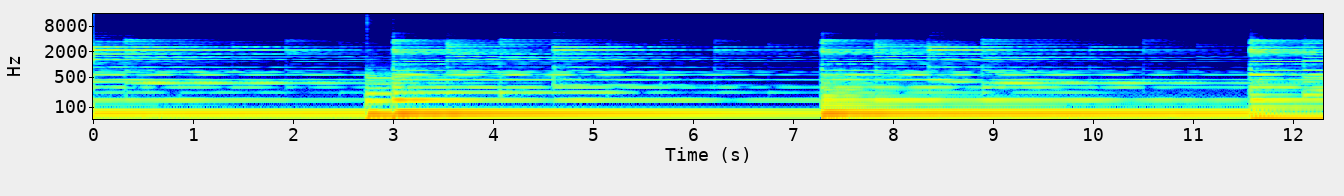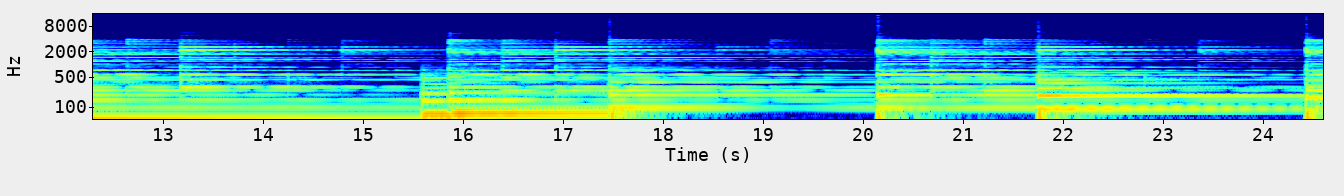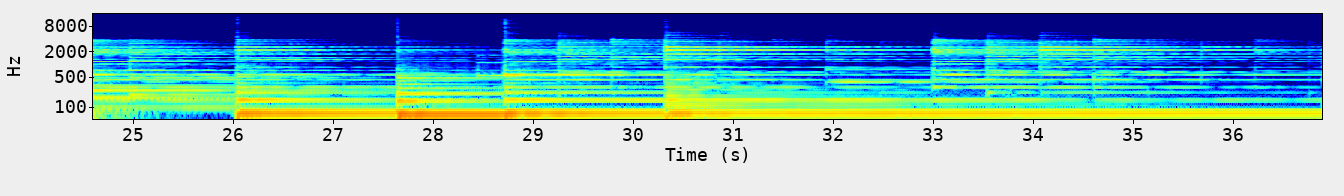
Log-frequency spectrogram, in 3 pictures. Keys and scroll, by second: 11.4 space, 12.8 space, 19.7 space, 21.1 space, 23.7 space, 27.1 space, 30.2 space, 32.7 space, 34.5 ctrl+z, 35.7 space, 36.4 space.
